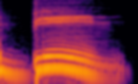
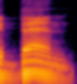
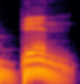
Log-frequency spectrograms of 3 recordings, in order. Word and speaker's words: been: had been this pronunciation a lot of students want to say bean but no american says bean we say ben ben ben or bin bin we had been we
